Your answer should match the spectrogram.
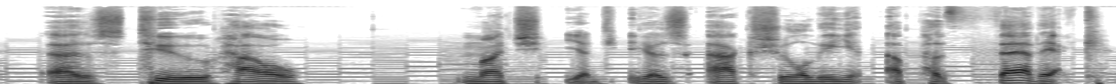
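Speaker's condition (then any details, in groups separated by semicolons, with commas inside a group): Multiple sclerosis and ataxia; ataxia, severe shaking; medical marijuana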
